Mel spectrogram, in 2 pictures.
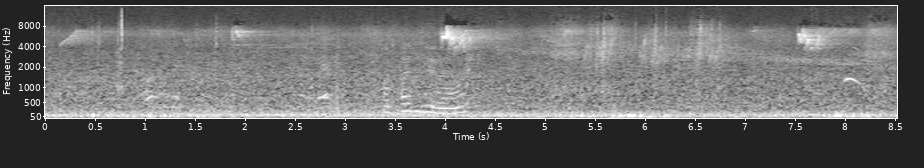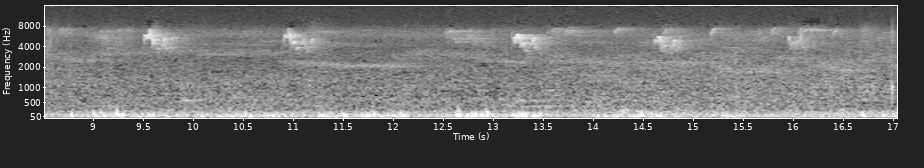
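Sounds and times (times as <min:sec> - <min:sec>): bird chirping: 0:05.1 - 0:10.0, 0:12.5 - 0:16.8.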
